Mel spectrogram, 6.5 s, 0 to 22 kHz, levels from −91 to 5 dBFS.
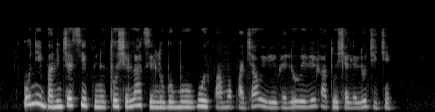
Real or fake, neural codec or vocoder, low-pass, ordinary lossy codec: real; none; none; none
